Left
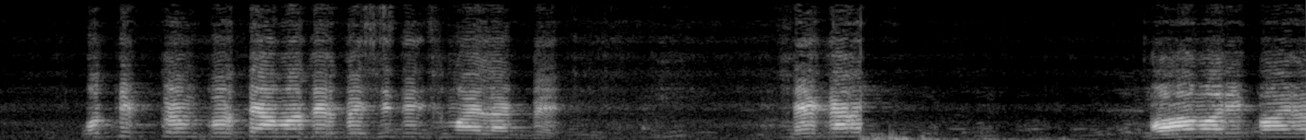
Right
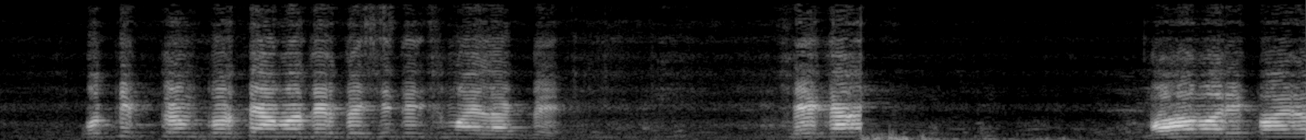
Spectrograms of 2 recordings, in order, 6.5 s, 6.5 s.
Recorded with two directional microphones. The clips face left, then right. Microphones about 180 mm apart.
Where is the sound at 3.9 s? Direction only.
5° left (ahead or behind).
